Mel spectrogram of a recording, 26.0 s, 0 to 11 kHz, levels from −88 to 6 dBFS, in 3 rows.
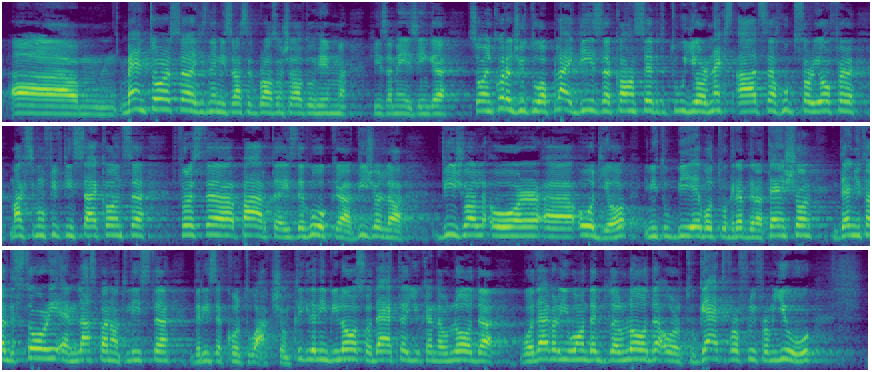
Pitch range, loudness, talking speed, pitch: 180-215 Hz, -15 LUFS, 230 wpm, 205 Hz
